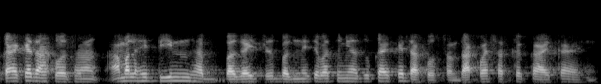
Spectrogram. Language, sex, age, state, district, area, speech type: Marathi, other, 18-30, Maharashtra, Buldhana, urban, conversation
